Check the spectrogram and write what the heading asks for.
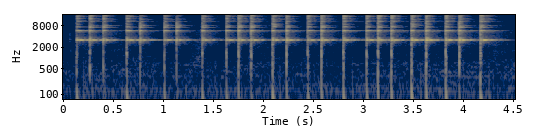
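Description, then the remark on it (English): A glass bottle is struck as a percussion instrument for the Nkwa Nwite dance, in a steady, fast rhythmic pattern, each bright clinking hit ringing with high metallic overtones, grouped in repeating beats, with no voices. “We use bottle. But this bottle supports the mascara.”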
